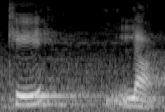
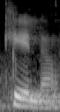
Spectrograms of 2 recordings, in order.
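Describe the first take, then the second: First: खेला drawn out very slowly, ए long and heavy; heavy ए sound. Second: Said in the usual way. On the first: Shown as a demonstration. Teacher to pupils, drawn-out heavy ए in खेला. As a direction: stretch खेला, making the ए weighty. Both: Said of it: "बड़ी ए में भारी आवाज़".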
